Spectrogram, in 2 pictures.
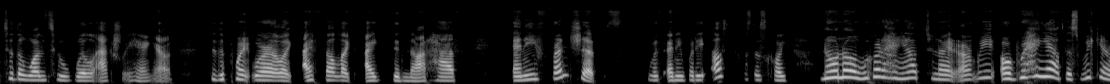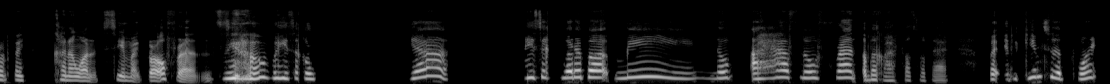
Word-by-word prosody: to 270 - -5
the 240 - +3
ones 200 -1 +1
who 195 -4 -4
will 175 -1 +1
actually 175 - -5
hang 155 -2 -9
out, - - -6 0.4
to 230 - -6
the 225 +1 -2
point 235 -4 0
where, 200 -2 +5
like, 175 -2 +1
I 200 - +4
felt 200 -2 -1
like 185 -2 0
I 175 +1 +2
did 180 - 0
not 160 -2 -1
have 175 -1 0 0.5
any 210 +6 +2
friendships 285 - -1 0.2
with 195 -1 -6
anybody 195 +2 -1
else 350 +4 +1
'cause 235 - -23
it's 210 -1 -8
like, 190 -1 0 0.3
"No, 295 +4 +6
no. 325 -1 +7
We're 280 +1 0
gonna 355 -1 +3
hang 280 -3 -1
out 300 0 -1
tonight, 230 -5 -1
aren't 225 +3 -1
we? 310 +2 -4
Oh, 260 +1 +7
we're 320 - +3
hanging 370 +2 +4
out 320 -7 +4
this 245 -1 -2
weekend, 300 -1 -3
with 210 0 -6
me," 200 -2 -4 0.3
kinda 195 -3 -1
wanted 170 -3 0
to - - -18
see 200 - -4
my 175 - -6
girlfriends, 250 +9 0
you 285 +2 +8
know, 270 +5 +4
but 290 -1 0
he's 280 -1 +1
like, 275 -1 -8
"Oh" 255 -1 +1 0.9
Yeah, 365 +7 +1 0.8
he's 310 0 -1
like, 325 - -3
"What 305 0 +4
about 325 -2 +5
me? 310 -2 -1
Nope. 285 +3 -3
I 255 - +5
have 310 +4 -1
no 295 0 0
friend" 310 +1 0
I'm 210 - -2
like, 220 -2 -4
"Oh," - - -11
I 180 - -10
felt 190 +1 -18
so 180 - -18
bad. 95 - -16 0.4
But 235 - -1
it 230 - -13
became 310 +7 -3
to 355 - -3
the 270 - +4
point 260 +6 -2
260 Hz, 220 wpm, -25 LUFS, 200-305 Hz, 0.9 s, you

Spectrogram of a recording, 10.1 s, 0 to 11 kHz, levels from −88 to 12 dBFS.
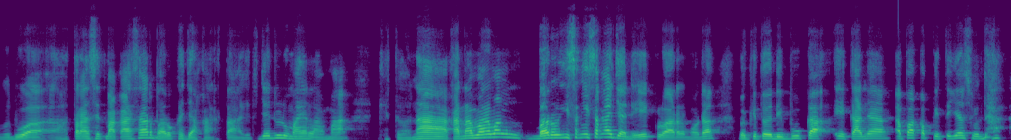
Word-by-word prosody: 2, 130 -3 -1
transit 150 +1 -1
Makassar 150 +8 +1
baru 140 +1 -1
ke 145 - -6
Jakarta 120 -2 -7
gitu. 105 - -20
Jadi 185 +2 -2
lumayan 145 -7 -1
lama. 125 +1 -7 0.3
Gitu. 110 -1 -16
Nah, 155 -1 +5
karena 150 +6 +3
memang 250 +1 +4
baru 185 +8 +5
iseng-iseng 245 +2 -1
aja 260 -9 +3
nih, 150 +3 -2
keluar 135 -2 +2
modal. 130 +6 -1 0.3
Begitu 155 +3 +2
dibuka 175 +5 +1
ikannya, 170 +1 0
apa, 205 -1 +1
kepitingnya 180 +2 -3
sudah 185 +1 -5
155 Hz, 155 wpm, -22 LUFS, 140-190 Hz, 0.3 s, Nah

